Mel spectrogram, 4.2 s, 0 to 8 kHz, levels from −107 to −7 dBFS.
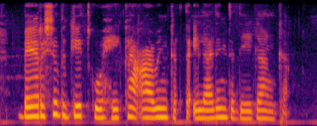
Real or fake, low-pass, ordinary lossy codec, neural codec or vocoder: real; 7.2 kHz; none; none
